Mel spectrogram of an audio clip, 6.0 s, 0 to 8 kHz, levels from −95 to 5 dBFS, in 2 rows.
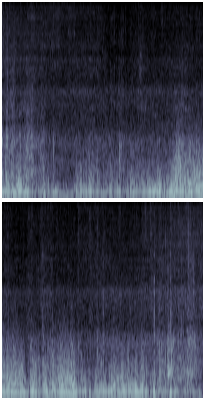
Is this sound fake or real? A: fake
